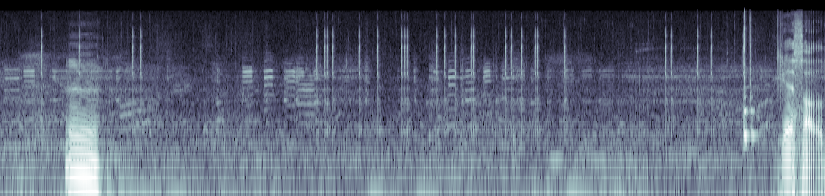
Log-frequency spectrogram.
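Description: Short soft clicks tick as a menu selection moves from item to item.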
